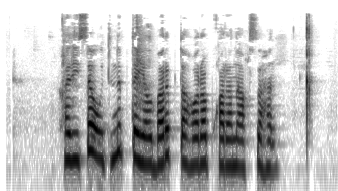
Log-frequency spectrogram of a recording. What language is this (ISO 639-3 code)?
bak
